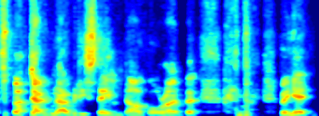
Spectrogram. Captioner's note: laughs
